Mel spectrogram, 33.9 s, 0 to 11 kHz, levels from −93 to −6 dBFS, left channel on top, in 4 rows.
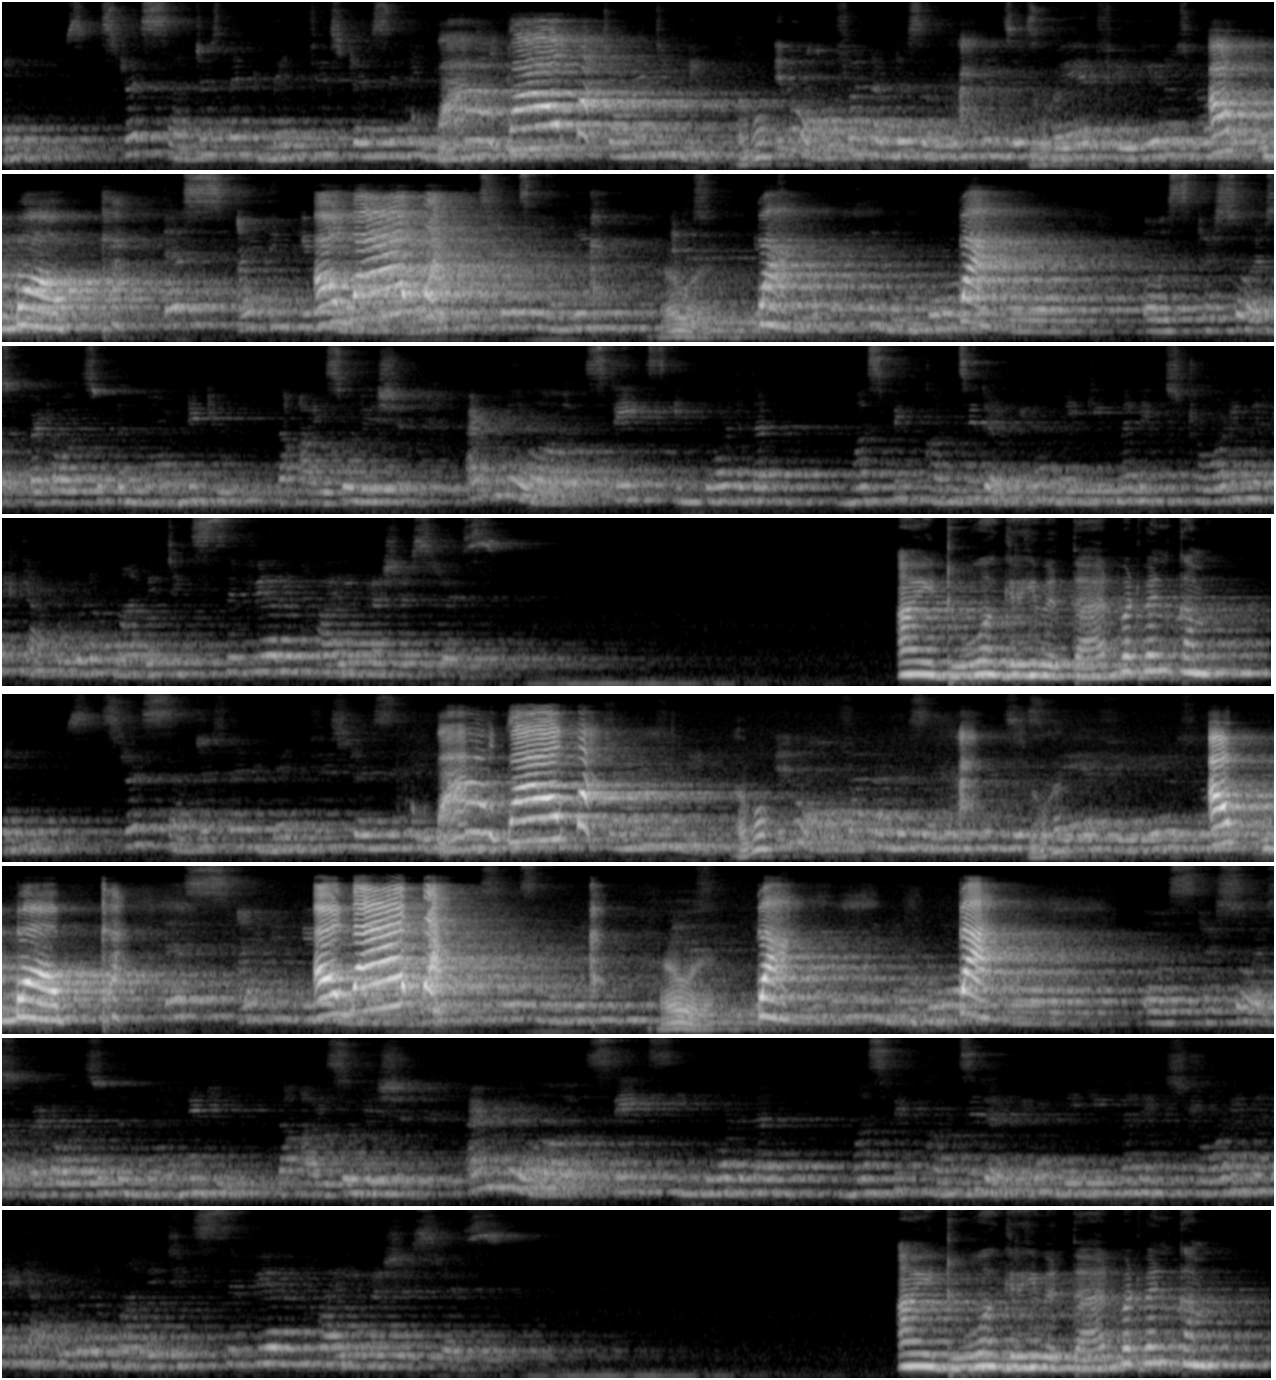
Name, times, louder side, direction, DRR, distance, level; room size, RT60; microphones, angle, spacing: voice 1, 0.0-3.7 4.0-4.7 5.1-8.8 9.6-12.6 12.9-15.7 16.1-19.7 20.0-22.2 22.5-28.5, left 1 dB, 50° left, -3 dB, 2.9 m, -44 dB
Speech, 2.8-4.0 4.9-5.1 6.4-6.5 6.9-7.1 8.0-8.9 9.1-9.3 10.6-11.5 12.4-12.5 12.9-13.2 13.5-13.8 14.5-15.1, right 7 dB, 90° right, 0.5 m, -25 dB
voice 2, 31.4-33.6, equal, 10° left, 4 dB, 0.8 m, -32 dB
28.5 x 12.0 x 2.4 m, 2.7 s
head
